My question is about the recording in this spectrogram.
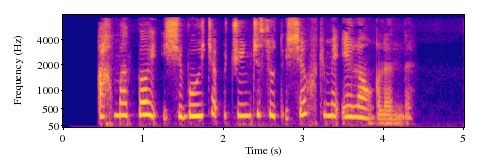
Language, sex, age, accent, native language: Uzbek, female, under 19, Farg'ona, Uzbek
